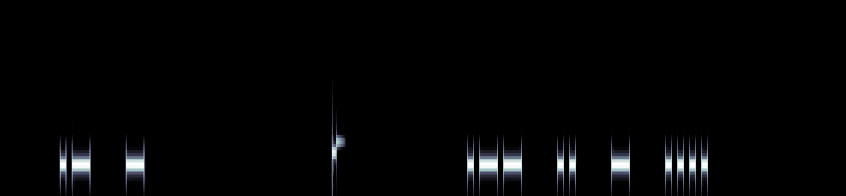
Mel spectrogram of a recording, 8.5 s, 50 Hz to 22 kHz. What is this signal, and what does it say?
Morse code, heard as a keyed tone, about 20 wpm, spaced as for 14 wpm, 700 Hz. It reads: AT WITH
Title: 2x Character Spacing - Top 100 Words - 20wpm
